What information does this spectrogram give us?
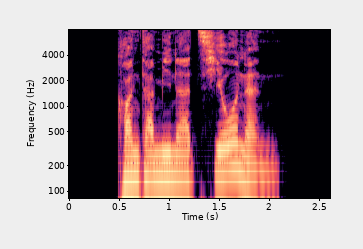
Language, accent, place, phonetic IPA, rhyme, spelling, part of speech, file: German, Germany, Berlin, [kɔntaminaˈt͡si̯oːnən], -oːnən, Kontaminationen, noun, De-Kontaminationen.ogg
- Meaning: plural of Kontamination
